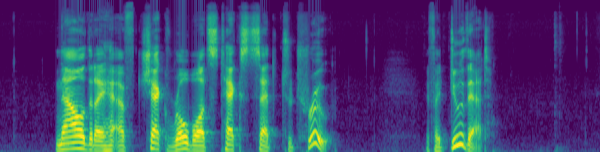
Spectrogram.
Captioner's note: none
